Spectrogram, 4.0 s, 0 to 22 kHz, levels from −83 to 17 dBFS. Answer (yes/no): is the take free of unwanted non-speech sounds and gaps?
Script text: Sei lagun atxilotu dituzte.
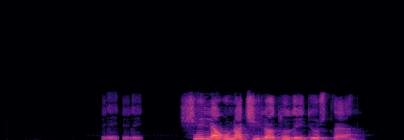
no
